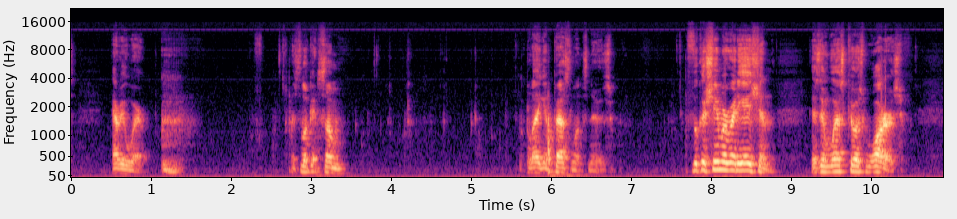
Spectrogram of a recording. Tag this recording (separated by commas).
Speech, Male speech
